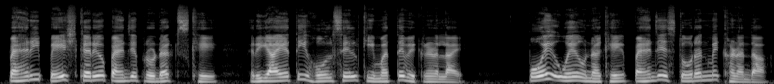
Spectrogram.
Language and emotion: Sindhi, neutral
